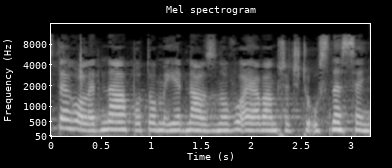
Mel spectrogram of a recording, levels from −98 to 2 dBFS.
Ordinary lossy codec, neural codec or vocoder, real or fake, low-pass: MP3, 48 kbps; none; real; 14.4 kHz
